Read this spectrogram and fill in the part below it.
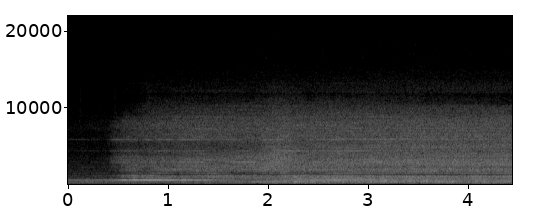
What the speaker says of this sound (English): the air purifier is doing a fantastic job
